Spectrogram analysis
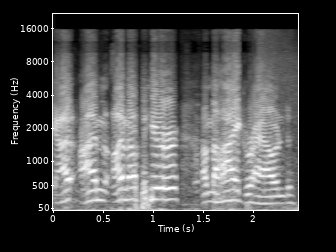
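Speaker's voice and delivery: slow, proud high-ground brag; hammed-up gloating from above; mock boast. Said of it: "He's like".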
